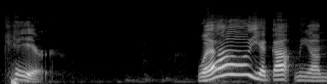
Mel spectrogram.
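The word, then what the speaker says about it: KEHR: you're going to see This Acronym k e h r and I've been told that sounds like care well you got me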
